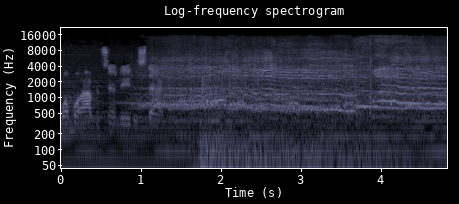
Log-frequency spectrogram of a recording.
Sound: cheering

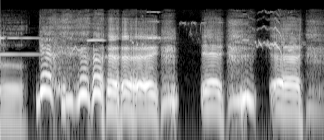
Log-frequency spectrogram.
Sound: laughing

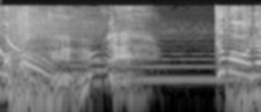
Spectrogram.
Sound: grunting

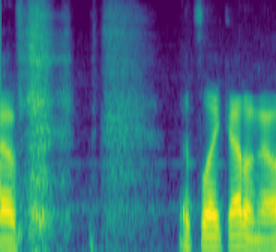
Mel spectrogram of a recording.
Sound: laughs

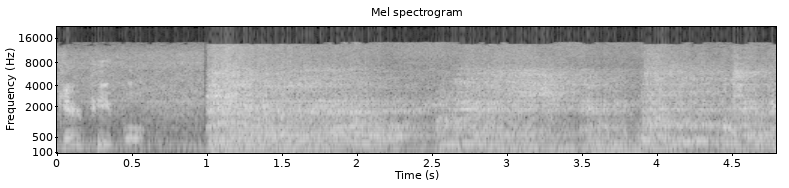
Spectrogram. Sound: growls

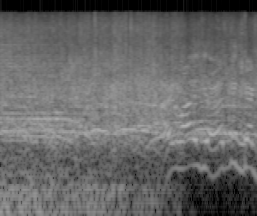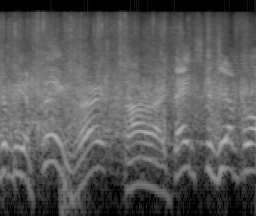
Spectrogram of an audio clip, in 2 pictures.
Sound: cheers and applause

